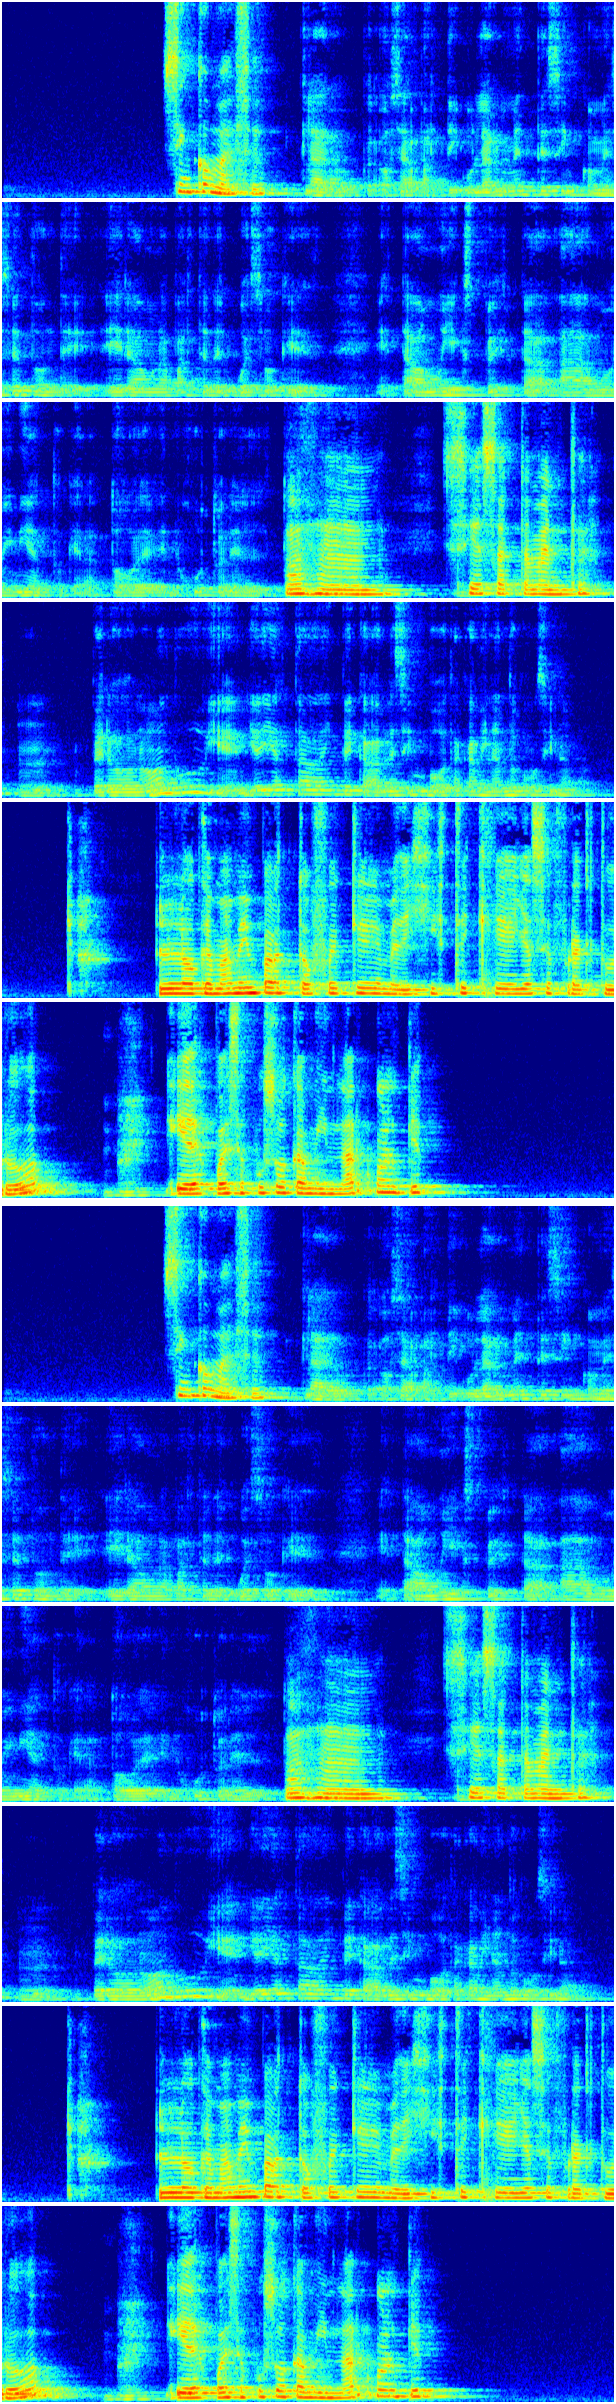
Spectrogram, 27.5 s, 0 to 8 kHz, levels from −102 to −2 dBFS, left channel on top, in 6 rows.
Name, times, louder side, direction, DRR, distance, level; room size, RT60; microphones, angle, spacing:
voice 1, 1.2-2.0 11.3-12.1 12.5-13.6 18.9-19.1 19.5-23.3 23.9-26.1, left 1 dB, 10° left, 5 dB, 1.2 m, -25 dB
voice 2, 2.2-11.7 12.5-12.8 13.9-18.2 23.7-24.1, left 1 dB, 30° left, 3 dB, 3.2 m, -45 dB
21.0 x 7.0 x 5.9 m, 0.68 s
head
